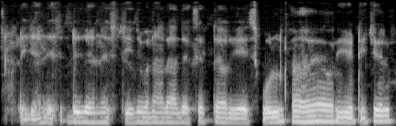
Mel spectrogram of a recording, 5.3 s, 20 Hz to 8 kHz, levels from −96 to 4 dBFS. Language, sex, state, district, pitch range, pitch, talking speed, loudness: Hindi, male, Bihar, Araria, 110-125 Hz, 115 Hz, 215 wpm, -14 LUFS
